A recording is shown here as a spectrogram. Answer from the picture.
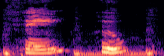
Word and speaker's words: Fehu: Fehu is pronounced Fehu.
